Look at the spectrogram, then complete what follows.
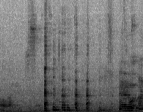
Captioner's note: laughter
